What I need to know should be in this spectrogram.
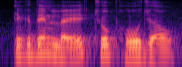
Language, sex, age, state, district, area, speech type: Punjabi, male, 45-60, Punjab, Rupnagar, rural, read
